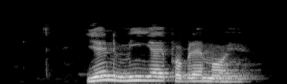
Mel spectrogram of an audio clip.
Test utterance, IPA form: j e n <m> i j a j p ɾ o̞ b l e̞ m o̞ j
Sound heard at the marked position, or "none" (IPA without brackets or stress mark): m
